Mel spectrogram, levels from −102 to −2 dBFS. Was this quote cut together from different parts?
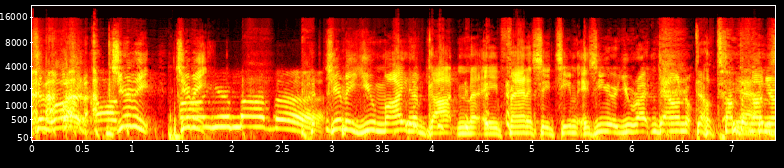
yes; 1 cut; at 3.9 s

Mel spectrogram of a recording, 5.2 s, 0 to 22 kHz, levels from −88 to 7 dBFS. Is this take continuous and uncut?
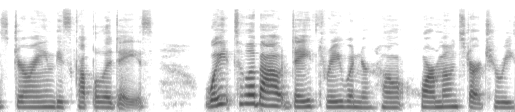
yes; 0 cuts

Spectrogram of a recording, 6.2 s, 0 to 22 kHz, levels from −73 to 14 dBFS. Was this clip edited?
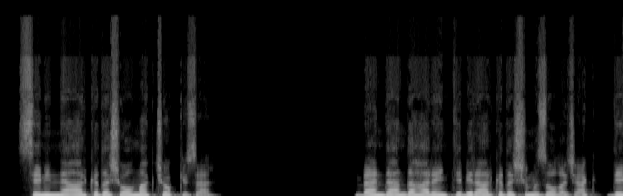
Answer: no; 0 cuts

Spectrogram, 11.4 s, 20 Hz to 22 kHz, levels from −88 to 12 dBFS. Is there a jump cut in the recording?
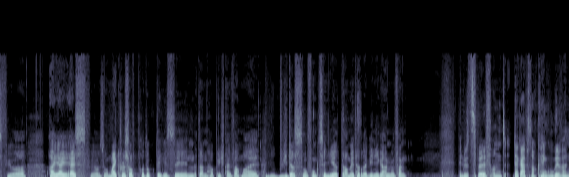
yes; 7 cuts; at 1.7 s, 3.9 s, 4.5 s, 5.3 s, 6.8 s, 7.2 s, 9.4 s

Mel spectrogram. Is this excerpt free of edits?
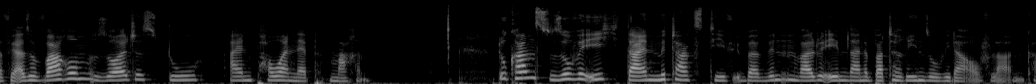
yes; 0 cuts

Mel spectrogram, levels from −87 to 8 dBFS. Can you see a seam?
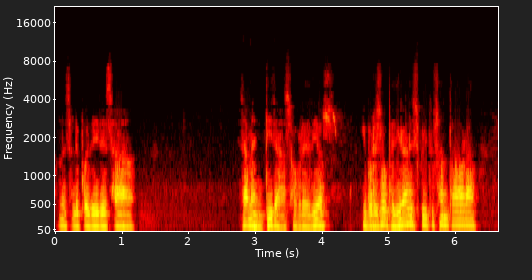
no; 0 cuts

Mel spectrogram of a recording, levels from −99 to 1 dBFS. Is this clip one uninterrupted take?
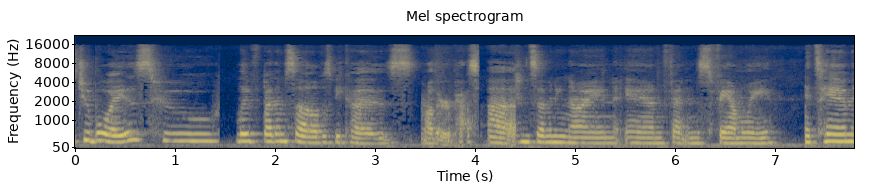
no; 2 cuts; at 3.5 s, 4.0 s

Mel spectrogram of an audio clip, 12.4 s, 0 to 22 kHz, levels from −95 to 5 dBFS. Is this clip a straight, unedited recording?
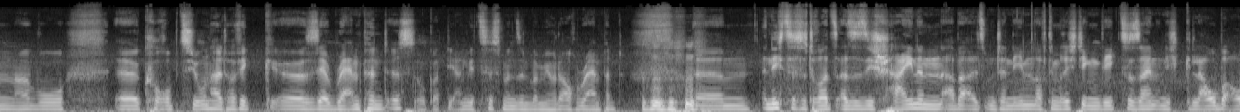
yes; 0 cuts

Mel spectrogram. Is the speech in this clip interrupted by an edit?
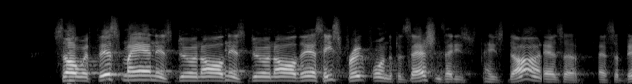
yes; 2 cuts; at 2.2 s, 5.4 s

